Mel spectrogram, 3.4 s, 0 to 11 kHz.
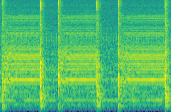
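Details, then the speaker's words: Mercury vapor lamp ballast, likely 400 W, briefly powered on test: loud steady electrical buzz with sharp irregular clicks; the noise issue was later fixed. "quick blip oh we can easily hear it buzzing from"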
